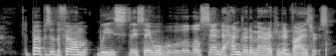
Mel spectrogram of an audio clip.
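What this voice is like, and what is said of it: Usual voice. Nothing is said of it.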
